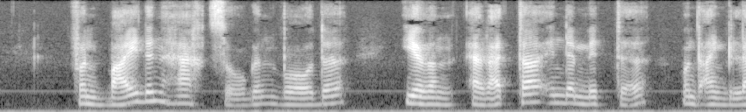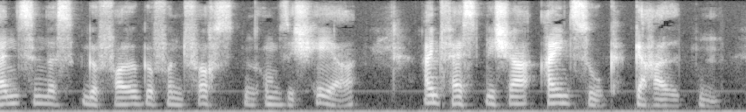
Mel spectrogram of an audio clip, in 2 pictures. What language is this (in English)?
German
